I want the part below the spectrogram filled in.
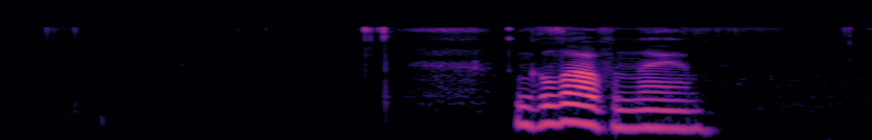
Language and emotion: Russian, neutral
